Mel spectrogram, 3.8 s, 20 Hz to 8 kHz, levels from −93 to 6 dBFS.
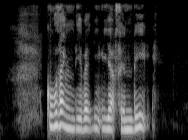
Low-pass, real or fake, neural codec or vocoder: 7.2 kHz; fake; codec, 16 kHz in and 24 kHz out, 2.2 kbps, FireRedTTS-2 codec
